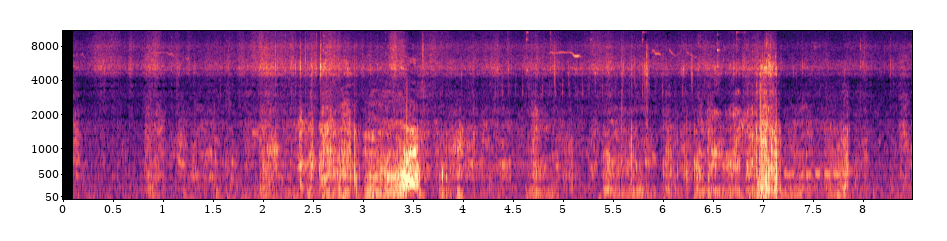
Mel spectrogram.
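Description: Staffie-cross dog digging in grassy turf with her nose in the hole: irregular scraping and snuffling, loudest about three and a half seconds in and again near seven seconds.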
